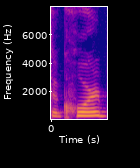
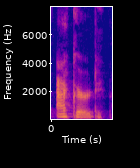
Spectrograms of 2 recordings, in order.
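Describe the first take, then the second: First: The second syllable is a full 'cord'. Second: The second syllable is a reduced 'kerd'. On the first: This is how the car's name is said. "it's spelled like Accord" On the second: This is how the town's locals say it. "but they pronounce it Ackerd"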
